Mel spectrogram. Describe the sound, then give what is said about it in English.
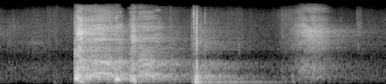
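A loud cough fit: several harsh bursts in quick succession, followed by a softer breathy exhale as it trails off. No one speaks. “I wouldn't do that, either like slam the microphone or cough.”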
